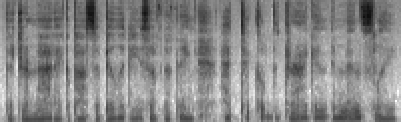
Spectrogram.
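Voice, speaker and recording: A woman reading a bedtime story for ASMR, soft and whispery, gentle and soothing, close to the microphone. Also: sits low, a little fast, no echo. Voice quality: soft-spoken, whispery, breathy.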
